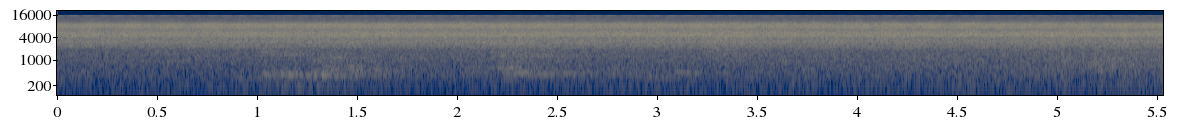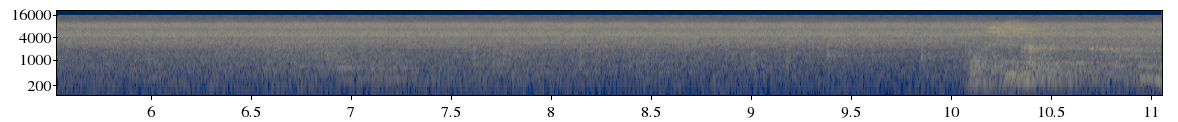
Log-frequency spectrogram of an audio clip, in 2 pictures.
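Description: A man speaks quietly through a microphone in a large echoing hall.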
